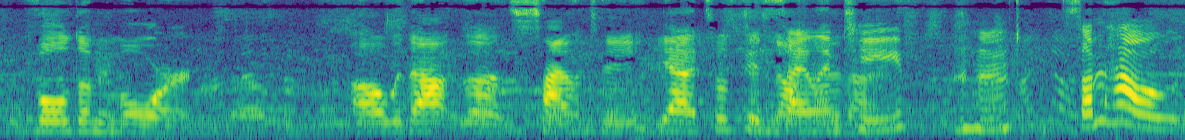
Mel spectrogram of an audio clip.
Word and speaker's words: Voldemort: pack so everyone says Voldemort but it's actually supposed to be pronounced the French way Voldemort without the silencer yeah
